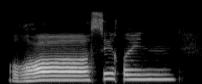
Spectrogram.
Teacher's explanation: So make your mouth round, غاسق, and your qaf here again is thick qaf. Okay, so even though it's got kasra underneath, you still need to try and make a round mouth and a thick sound when you're saying it.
